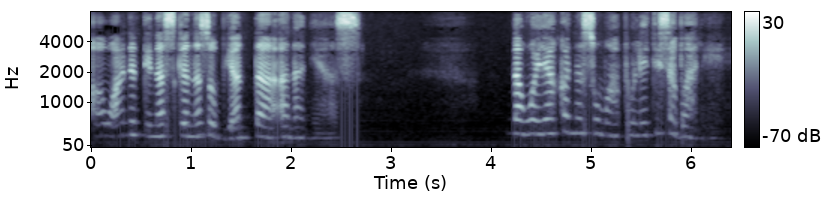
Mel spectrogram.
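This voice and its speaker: A woman acting a troubled, secretive young woman in a radio drama, breathy and hesitant. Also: sits high, unhurried, pushed and bright, no room sound, full character voice, rough recording. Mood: evasive, cold.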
